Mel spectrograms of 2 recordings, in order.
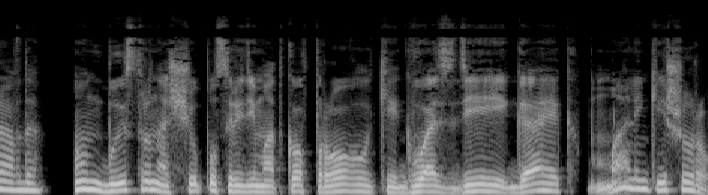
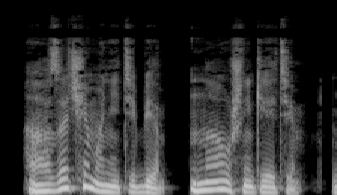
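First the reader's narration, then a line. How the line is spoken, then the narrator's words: Indifferent question. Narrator (Russian): безразличным голосом спросил Генка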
